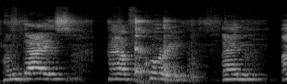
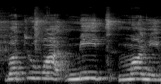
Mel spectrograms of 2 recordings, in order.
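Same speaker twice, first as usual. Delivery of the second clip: normal talking voice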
